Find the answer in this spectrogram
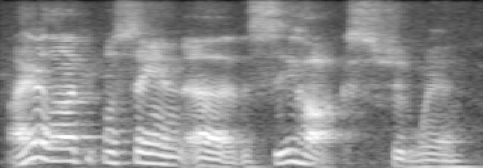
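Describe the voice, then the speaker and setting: A man's voice: a little high, very animated, normal speed, gravelly, dark tone, echoey room, rough recording. A middle-aged man on a live stream, telling long rambling stories with many restarts and answering viewer comments. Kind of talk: casual live-stream chat.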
